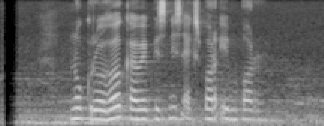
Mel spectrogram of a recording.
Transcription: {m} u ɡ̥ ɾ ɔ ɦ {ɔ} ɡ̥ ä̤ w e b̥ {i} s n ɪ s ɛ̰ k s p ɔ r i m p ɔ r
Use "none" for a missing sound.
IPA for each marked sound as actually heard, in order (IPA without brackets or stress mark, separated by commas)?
n, ɔ, i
